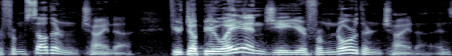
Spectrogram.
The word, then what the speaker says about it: Wang: Okay, W-A-N-G, yeah, a lot of people, for instance, the designer, Vera, W-A-N-G, says she pronounces it Vera Wang. When I meet her, I'm gonna shake her, is what I'm gonna do. I'm gonna like, why did you do that? You know, W-A-N-G and W-O-N-G are both pronounced the same way.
